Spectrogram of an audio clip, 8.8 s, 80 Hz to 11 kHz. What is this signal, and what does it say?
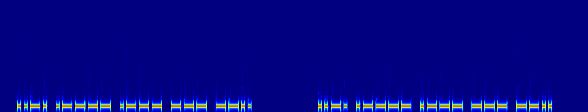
Morse code, heard as a keyed tone, about 25 wpm, 700 Hz. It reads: F1JOZ F1JOZ
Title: DXCC-100 Call Signs - 5 Characters - Repeated 3x - 25wpm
